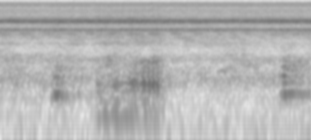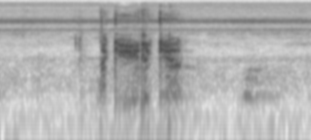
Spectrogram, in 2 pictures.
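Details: Dog snoring loudly while asleep outdoors at night. A rough, harmonic snore with a wavering pitch is followed by softer breaths, recurring about every two to three seconds. A steady high electrical whine runs in the background.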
